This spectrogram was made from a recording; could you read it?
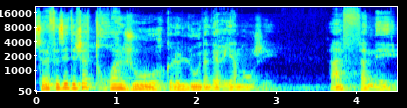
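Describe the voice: Someone reads the text aloud in a plain way.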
